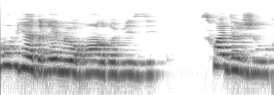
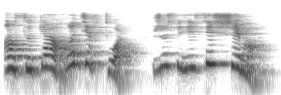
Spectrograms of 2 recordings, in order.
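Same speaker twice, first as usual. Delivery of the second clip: haughty witch; 6 semitones higher than usual. A narrator's reading. Witch voiced ordering him out.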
